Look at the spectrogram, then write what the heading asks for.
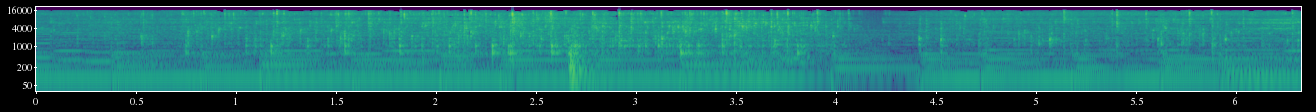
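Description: Sliced onions frying in oil in a non-stick frying pan, sizzling and crackling as a wooden spatula stirs a spoonful of paste in. The crackle is busiest in the middle and drops out briefly about four seconds in. Background music with held notes plays throughout.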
